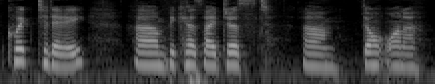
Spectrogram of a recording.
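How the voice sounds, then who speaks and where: A middle-aged woman with a hoarse, scratchy throat hosts a casual craft livestream from her home studio. She chats warmly with viewers by name and fills pauses with many ums. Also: mid-range voice, steady tone. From Florida.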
